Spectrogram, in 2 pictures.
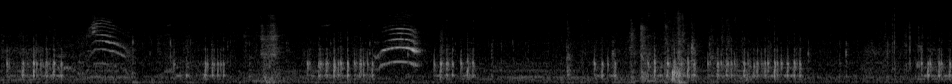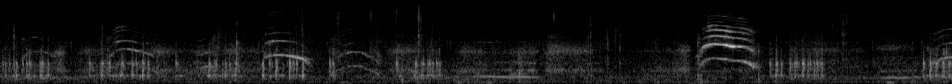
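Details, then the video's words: Rescued ginger and bicolor kittens, taken in at about 80 g in late February, bottle-fed near weaning; scattered thin mews among steady feeding and handling noise, one louder cry near the end. "ちゃとらとはちわれ 保護猫のミルクあげ"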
